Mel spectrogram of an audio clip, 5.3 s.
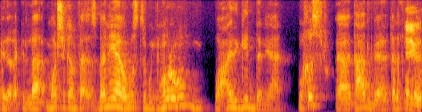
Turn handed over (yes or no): yes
